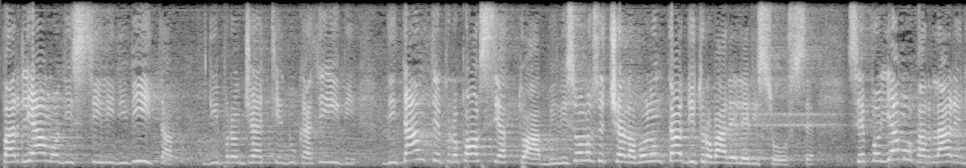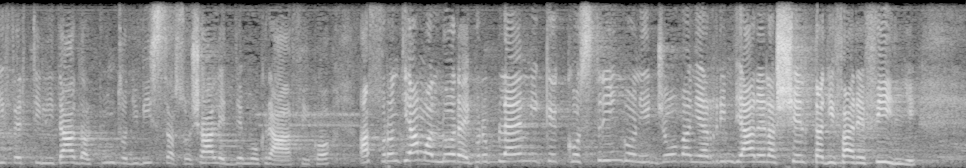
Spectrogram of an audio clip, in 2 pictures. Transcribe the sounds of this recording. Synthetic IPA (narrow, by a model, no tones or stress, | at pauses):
parljaːmod̪ist̪iːlid̪iviːt̪a | d̪ipɾod͡ʒɛt̪ːied̪ukat̪iːvi | d̪it̪ant̪epɾopɔst̪eat̪ːuabilisoːloset͡ʃːɛlavolont̪ad̪ːit̪ɾovaːɾeleɾisorse | sevːoʎːaːmoparlaːɾed̪ifert̪ilit̪ad̪alpunt̪od̪ivist̪asot͡ʃaːleːd̪ːemoɡɾaːfiko | afːɾont̪jaːmoalːoːɾajpɾoblɛːmikekːost̪ɾiŋɡonoid͡ʒoːvaniariɱvjaːɾelaʃːelt̪ad̪ifaːɾefiʎːi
